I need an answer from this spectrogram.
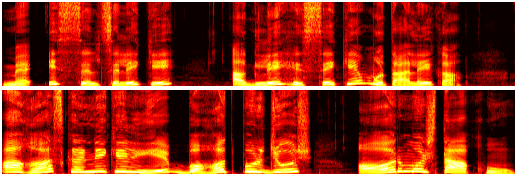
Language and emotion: Urdu, happy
